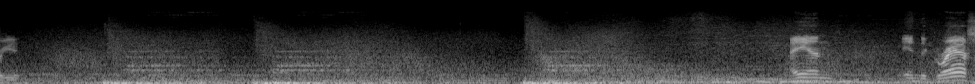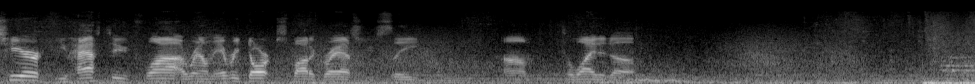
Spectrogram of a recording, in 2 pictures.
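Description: Wind gusts and rushes steadily.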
